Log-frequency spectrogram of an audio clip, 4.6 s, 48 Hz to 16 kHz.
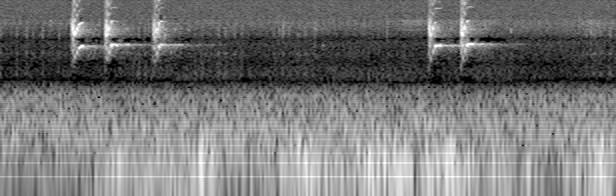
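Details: Male common chaffinch in a garden in Weener, East Frisia, northwest Germany, March 2023: a quick run of three sharp, high downslurred notes with a ringing tail, then two more after a pause, over low background rumble.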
